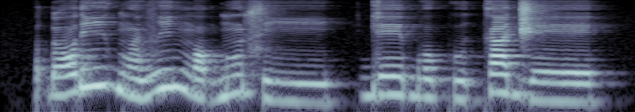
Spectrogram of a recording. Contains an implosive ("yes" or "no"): yes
